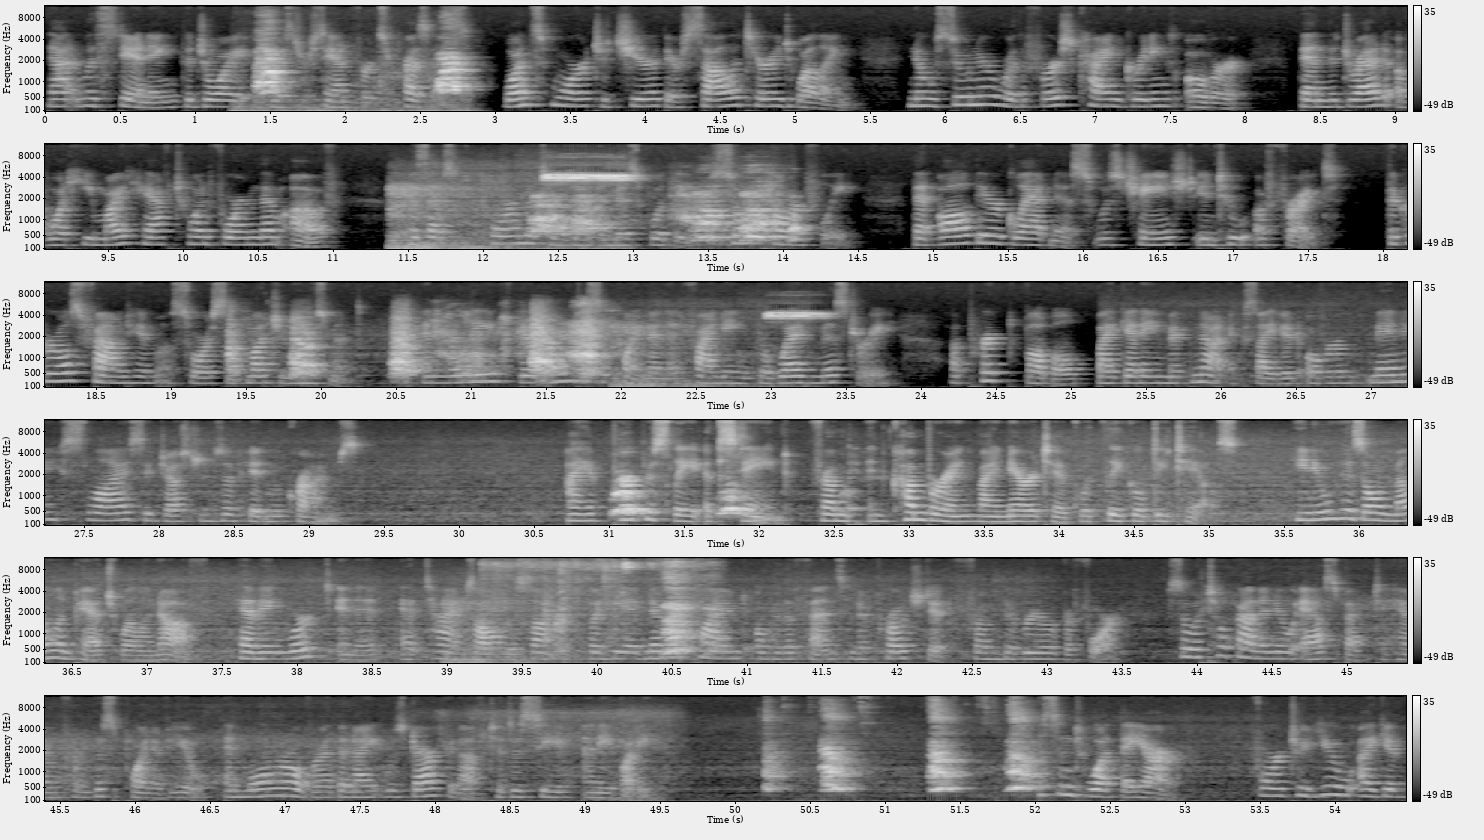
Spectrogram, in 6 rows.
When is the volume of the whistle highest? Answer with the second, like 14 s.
13 s.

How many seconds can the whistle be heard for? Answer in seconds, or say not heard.
4 s.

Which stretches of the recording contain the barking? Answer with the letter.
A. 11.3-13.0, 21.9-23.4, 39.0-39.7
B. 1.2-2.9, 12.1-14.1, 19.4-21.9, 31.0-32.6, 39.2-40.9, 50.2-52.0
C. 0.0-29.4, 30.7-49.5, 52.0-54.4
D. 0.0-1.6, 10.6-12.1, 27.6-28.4
B.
